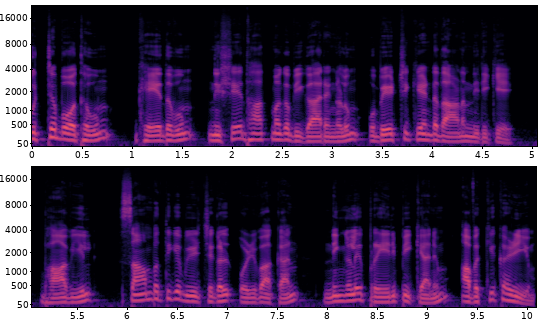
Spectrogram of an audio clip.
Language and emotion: Malayalam, neutral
